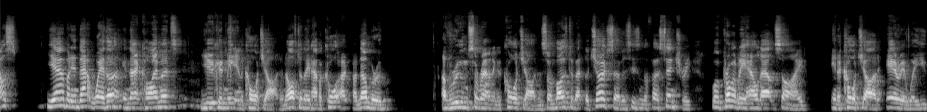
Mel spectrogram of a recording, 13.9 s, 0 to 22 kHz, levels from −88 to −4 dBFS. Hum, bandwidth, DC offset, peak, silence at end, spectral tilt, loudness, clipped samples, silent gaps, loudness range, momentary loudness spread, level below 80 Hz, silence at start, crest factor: none; 13 kHz; under 0.1%; -8 dBFS; 0 s; -4.5 dB/octave; -24 LUFS; under 0.1%; 0.47-0.55 s, 6.05-6.48 s, 12.28-12.46 s; 2 LU; 11 LU; -82 dBFS; 0 s; 18 dB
